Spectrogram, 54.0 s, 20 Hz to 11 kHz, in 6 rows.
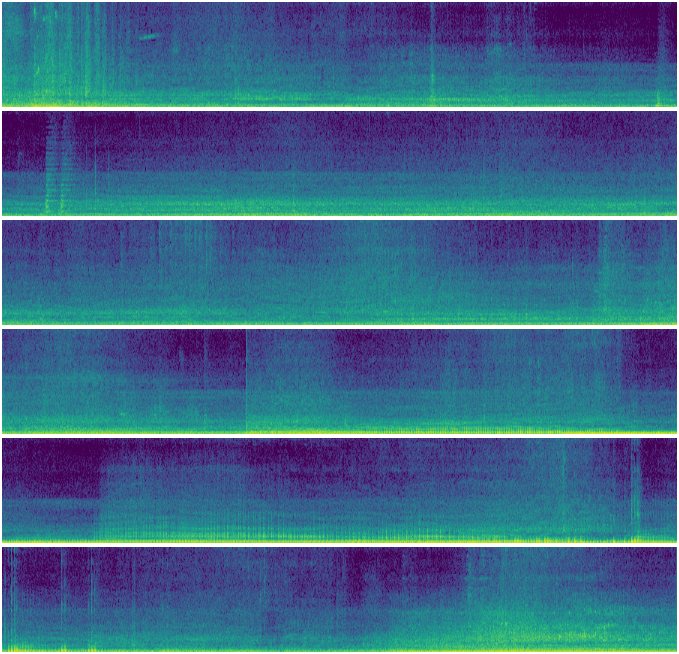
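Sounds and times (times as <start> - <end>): motorcycles passing: 0.0 - 8.4, 9.4 - 54.0
cars driving past: 0.0 - 54.0.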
